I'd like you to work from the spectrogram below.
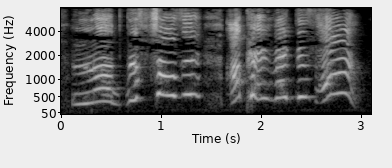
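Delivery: high, loud, amazed squeal; real giddy excitement; thrilled disbelief. Real, not acted. Cracking up at the cards.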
